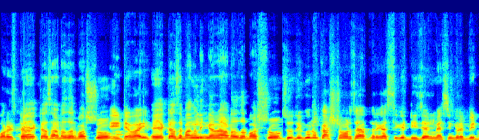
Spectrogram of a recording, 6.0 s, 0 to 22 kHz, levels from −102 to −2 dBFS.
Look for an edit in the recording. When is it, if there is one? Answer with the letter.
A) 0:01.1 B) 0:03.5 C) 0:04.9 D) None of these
B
